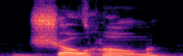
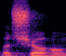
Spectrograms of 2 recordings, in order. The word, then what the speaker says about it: Sjoholm: But if you want to say it correctly, if you change the J to an H, Sjoholm, like you're showing a home, Sjoholm.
